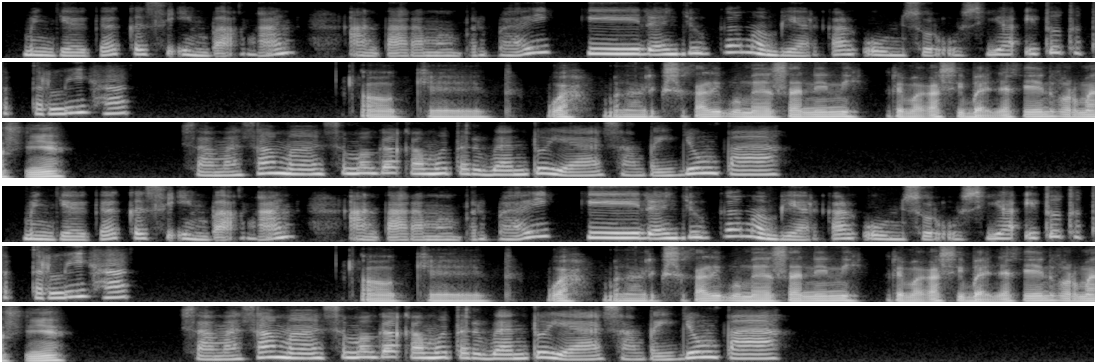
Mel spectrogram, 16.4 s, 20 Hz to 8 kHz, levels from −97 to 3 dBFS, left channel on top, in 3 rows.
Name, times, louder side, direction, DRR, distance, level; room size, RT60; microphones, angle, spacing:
voice 1, 0.1-1.5 1.7-6.1 11.8-14.8, right 1 dB, 45° right, 2.8 m, -24 dB
voice 2, 7.3-7.9 8.2-11.2, equal, ahead, 3.3 m, -22 dB
open air
head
